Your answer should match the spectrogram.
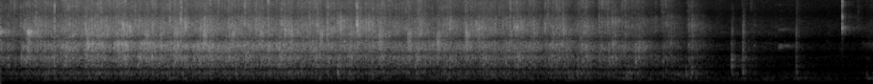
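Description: Audience applauding, a dense patter of clapping that dies away about seven seconds in, with a few faint knocks near the end.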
